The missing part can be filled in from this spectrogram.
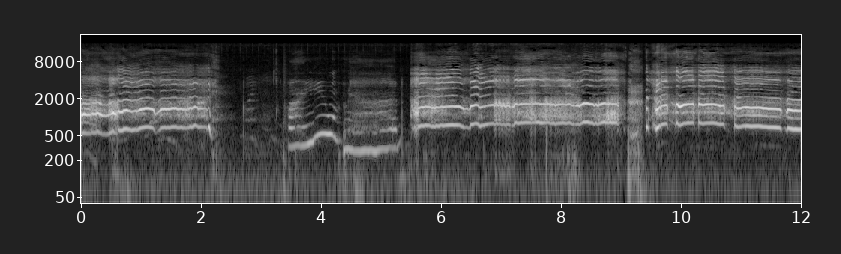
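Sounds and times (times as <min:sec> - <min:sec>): person screeching: 0:05.5 - 0:11.8.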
